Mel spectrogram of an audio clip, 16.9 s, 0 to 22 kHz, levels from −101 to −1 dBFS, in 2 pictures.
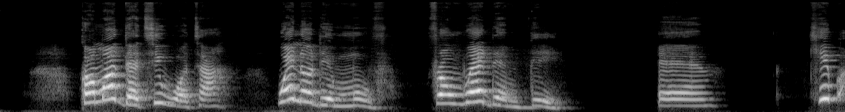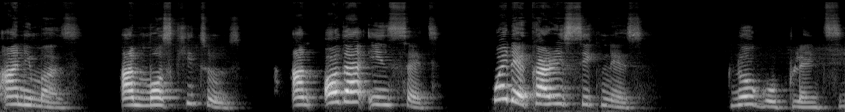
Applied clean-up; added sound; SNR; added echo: neural mask model Resemble Enhance denoiser.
